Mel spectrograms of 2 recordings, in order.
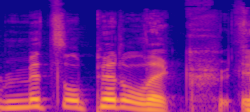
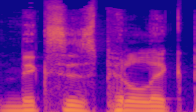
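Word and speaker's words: Mxyzptlk: I pronounce it Mixes Pitalik because I read that in a Who's Who.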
